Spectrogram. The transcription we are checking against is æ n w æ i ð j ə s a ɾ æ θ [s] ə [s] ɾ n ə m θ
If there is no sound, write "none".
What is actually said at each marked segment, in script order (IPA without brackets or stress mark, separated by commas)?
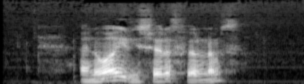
f, none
